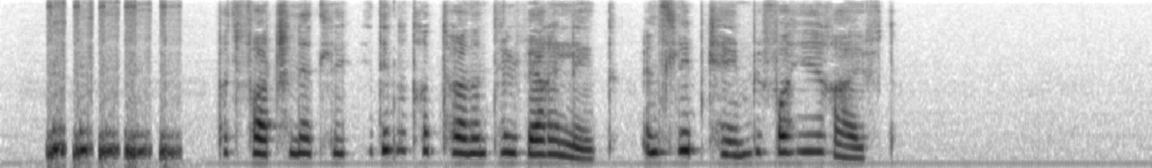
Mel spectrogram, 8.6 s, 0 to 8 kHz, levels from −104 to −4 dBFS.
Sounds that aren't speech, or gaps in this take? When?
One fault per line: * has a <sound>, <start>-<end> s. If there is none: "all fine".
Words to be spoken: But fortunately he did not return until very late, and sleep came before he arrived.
* has a laugh, 0.3-1.4 s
